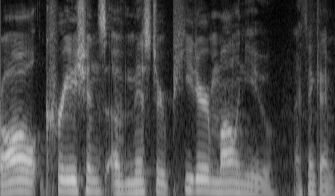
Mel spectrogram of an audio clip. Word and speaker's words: Molyneux: Peter Molyneux. I think I'm pronouncing that right.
